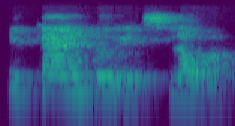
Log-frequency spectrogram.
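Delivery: usual speaking voice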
